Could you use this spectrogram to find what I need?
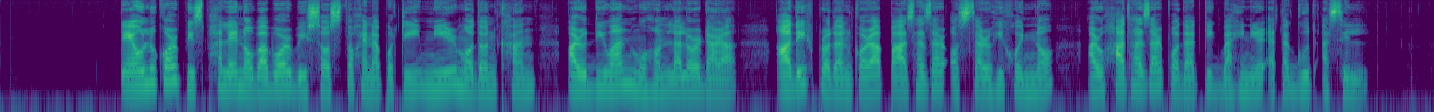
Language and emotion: Assamese, neutral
